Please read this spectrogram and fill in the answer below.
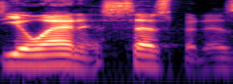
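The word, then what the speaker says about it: Yoenis Céspedes: It's Ioannis Cespedes. I know how to pronounce it.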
